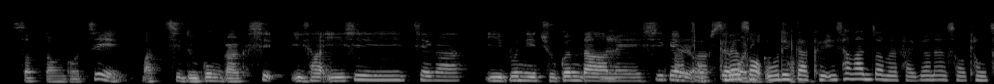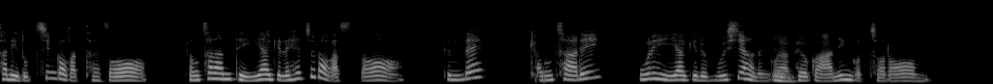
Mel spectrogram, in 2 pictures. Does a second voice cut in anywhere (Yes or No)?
Yes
